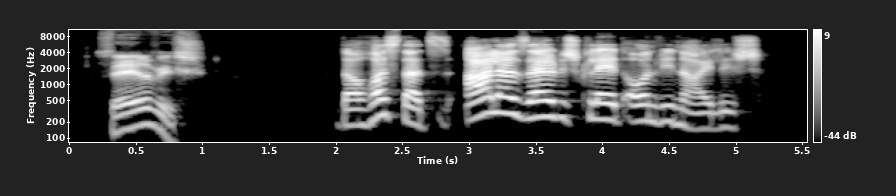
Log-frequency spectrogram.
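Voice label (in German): "saeaelwisch", wittlicher woerterbuch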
